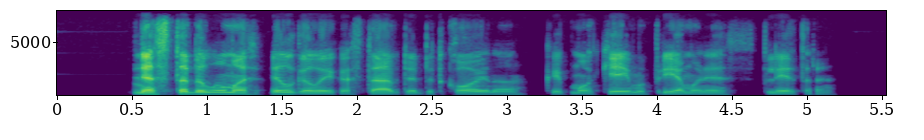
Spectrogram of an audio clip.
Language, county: Lithuanian, Panevėžys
